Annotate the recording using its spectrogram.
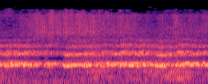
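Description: Bass clarinet holding one long, shrill high note, overblown into a squeal, over a wash of cymbals from a drum kit.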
